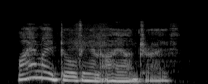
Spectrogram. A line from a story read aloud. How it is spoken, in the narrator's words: He sighs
